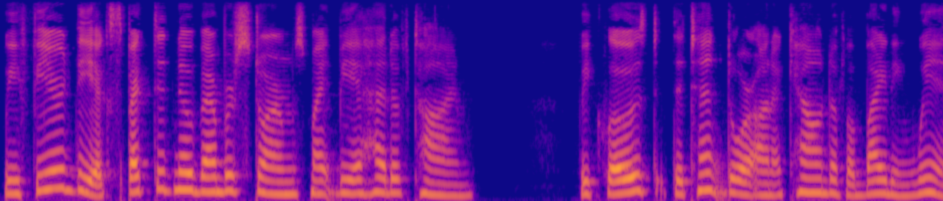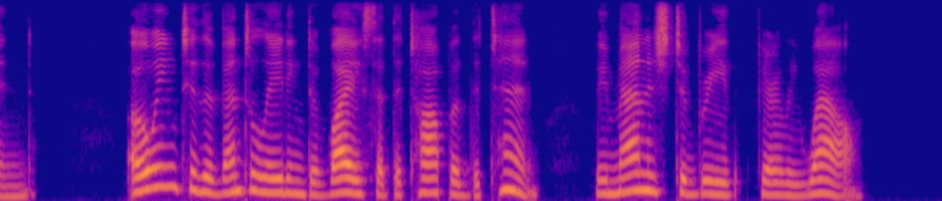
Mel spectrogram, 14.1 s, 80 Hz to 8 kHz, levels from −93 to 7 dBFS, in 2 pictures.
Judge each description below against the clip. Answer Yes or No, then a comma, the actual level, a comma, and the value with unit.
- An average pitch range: Yes, average, 3.1 semitones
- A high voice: Yes, high, 195 Hz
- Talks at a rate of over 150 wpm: Yes, average, 165 wpm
